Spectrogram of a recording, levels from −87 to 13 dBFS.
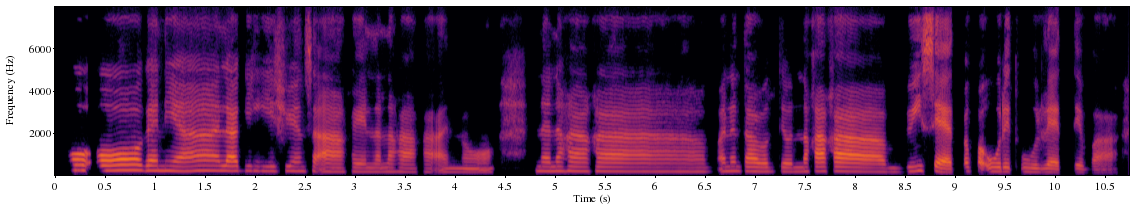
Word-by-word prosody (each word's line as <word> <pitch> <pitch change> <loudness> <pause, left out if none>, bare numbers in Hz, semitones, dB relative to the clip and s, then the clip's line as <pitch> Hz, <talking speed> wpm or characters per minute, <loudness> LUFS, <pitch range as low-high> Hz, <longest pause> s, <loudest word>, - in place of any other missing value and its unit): oo, 255 +1 +5
ganyan. 230 0 +2
Laging 225 0 +2 0.2
issue 225 +1 -5
yan 215 -1 -6
sa 185 -1 +1
akin 185 -1 -6
na - - -4
nakakaano, 175 - -6 0.4
na 215 - -3
nakaka 210 -1 -1 1.1
anong 215 +1 -6
tawag 200 -1 0
do'n? 190 -1 -5
Nakakabwisit 195 -3 +3
'pag 205 - -5
paulit-ulit 185 -4 -2
'di 165 - -5
ba? - - -7
205 Hz, 105 wpm, -24 LUFS, 185-220 Hz, 1.1 s, oo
